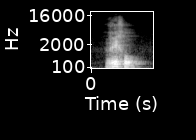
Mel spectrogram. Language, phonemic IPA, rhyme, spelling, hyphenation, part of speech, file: Dutch, /ˈrɪ.xəl/, -ɪxəl, richel, ri‧chel, noun, Nl-richel.ogg
- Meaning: 1. ridge, ledge 2. bar, lath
